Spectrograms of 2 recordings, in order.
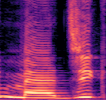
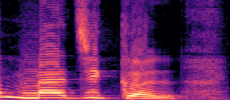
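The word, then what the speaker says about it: magical: वह ऐसे वर्ड्स को देख के इसे भी मैजिक ही पढ़ देते हैं। बट वो रॉन्ग होता है। इसे क्या पढ़ेंगे? मैजिकल।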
